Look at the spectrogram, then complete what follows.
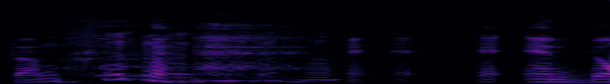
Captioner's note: both laugh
